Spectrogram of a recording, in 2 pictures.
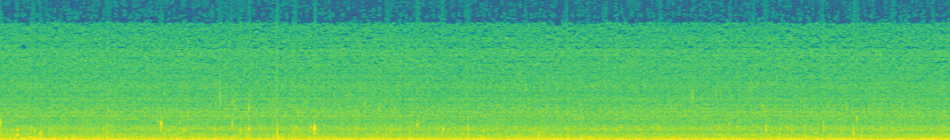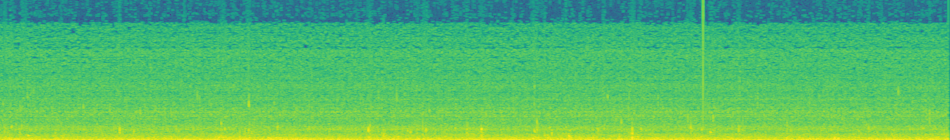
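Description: Underwater rumble ambience: a steady, deep, even rumble with faint scattered small ticks above it.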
